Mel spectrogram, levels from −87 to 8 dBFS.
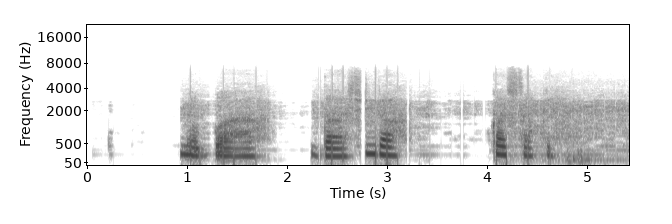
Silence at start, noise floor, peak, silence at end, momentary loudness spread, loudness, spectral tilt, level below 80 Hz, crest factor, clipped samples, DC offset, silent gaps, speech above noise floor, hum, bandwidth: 0.2 s; -58 dBFS; -6 dBFS; 0.05 s; 16 LU; -25 LUFS; -8 dB/octave; -54 dBFS; 20 dB; under 0.1%; under 0.1%; 0.78-0.82 s; 35 dB; none; 7.2 kHz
